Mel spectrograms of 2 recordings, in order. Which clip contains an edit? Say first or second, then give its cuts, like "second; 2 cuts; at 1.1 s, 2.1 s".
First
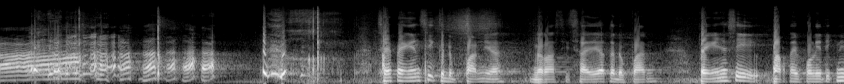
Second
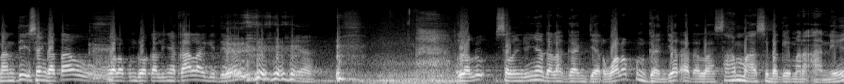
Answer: first; 1 cut; at 3.0 s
